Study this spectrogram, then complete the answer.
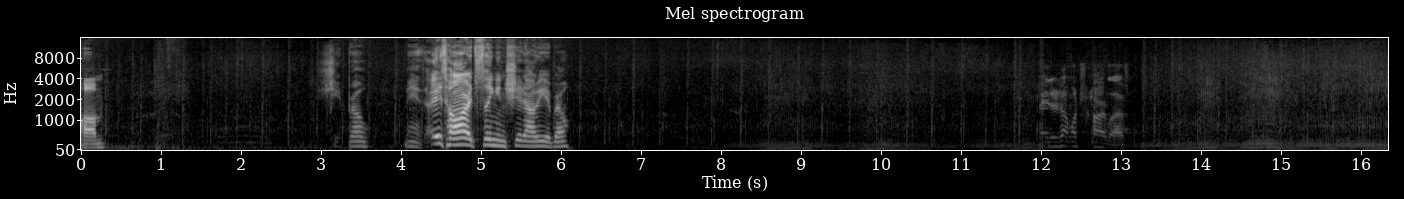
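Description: Footsteps tap on pavement at a steady walking pace.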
